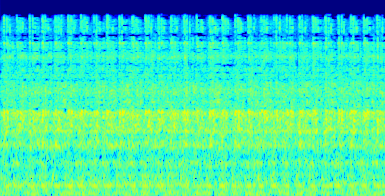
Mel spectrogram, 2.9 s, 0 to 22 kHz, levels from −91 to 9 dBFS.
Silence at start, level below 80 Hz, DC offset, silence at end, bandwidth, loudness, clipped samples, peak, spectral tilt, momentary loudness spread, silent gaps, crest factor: 0 s; -42 dBFS; under 0.1%; 0 s; 16.5 kHz; -22 LUFS; under 0.1%; -8 dBFS; -1.5 dB/octave; 0 LU; none; 18 dB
